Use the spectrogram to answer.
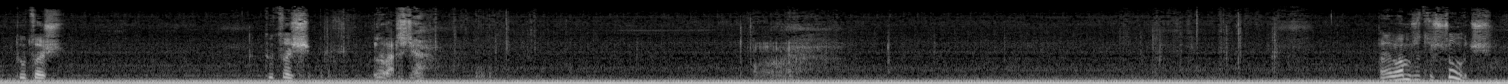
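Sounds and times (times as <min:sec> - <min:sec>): low mechanical hum in car: 0:00.0 - 0:15.0
paper leaflet rustling: 0:11.2 - 0:13.1.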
